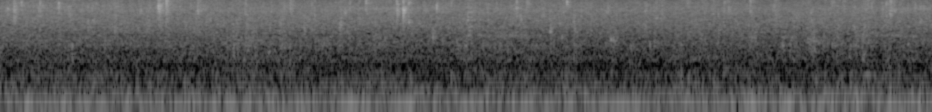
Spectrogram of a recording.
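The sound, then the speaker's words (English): Steady rain falls continuously, a dense hiss of drops pattering on surfaces with a low rumbling undertone, even and unbroken throughout with no voices. “It's nice, relaxing, just the sound of rain falling.”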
